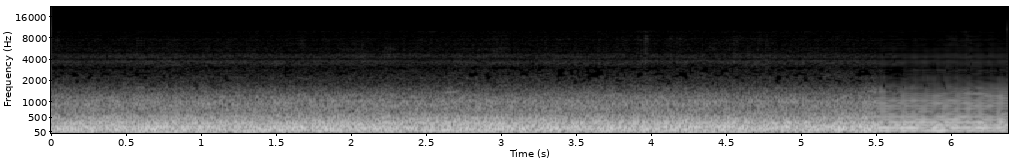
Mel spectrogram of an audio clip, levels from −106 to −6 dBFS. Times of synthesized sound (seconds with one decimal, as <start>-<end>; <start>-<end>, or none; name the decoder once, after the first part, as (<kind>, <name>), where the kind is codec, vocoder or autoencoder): 5.5-6.4 (vocoder, BigVGAN v2)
